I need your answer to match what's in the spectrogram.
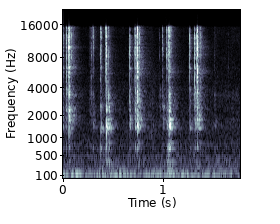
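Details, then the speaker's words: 1988 Sears (Encon) 42-inch Spinner ceiling fan with horrendous bearings: bursts of swishy ticking about every third of a second at low speed; the whipping sound comes from another fan in the background. "you're don't know what that other whipping sound is it's view that view fan over there"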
